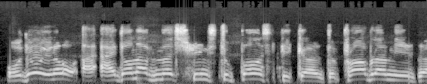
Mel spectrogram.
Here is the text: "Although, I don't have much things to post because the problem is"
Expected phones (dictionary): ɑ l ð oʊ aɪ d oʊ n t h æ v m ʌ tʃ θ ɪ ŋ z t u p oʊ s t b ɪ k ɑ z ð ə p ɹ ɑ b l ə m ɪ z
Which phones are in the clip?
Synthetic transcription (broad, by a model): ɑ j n oʊ aɪ d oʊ n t h æ v m ʌ tʃ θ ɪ ŋ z t u p oʊ s t b ɪ k ɑ z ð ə p ɹ ɑ b l ə m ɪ z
